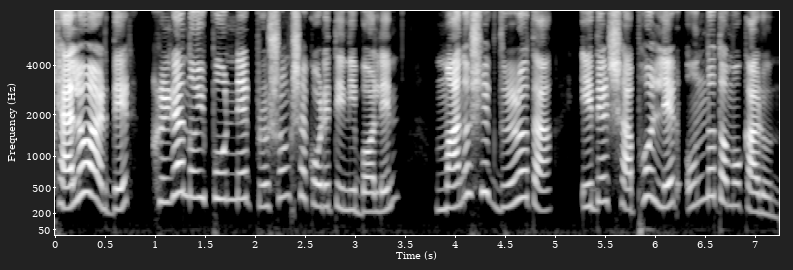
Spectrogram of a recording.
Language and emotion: Bengali, neutral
